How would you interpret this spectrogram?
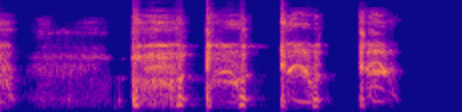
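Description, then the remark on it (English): A series of loud coughs: a rough throaty hack followed by four sharp, evenly spaced bursts, with no talking. “Need a cough button”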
